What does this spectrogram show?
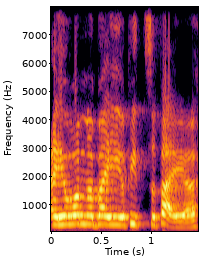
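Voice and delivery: high-pitched fake Italian accent. Recounting a scene with characters in fake mustaches, the speaker does a fake Italian Mario accent. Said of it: "they're talking like Mario".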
